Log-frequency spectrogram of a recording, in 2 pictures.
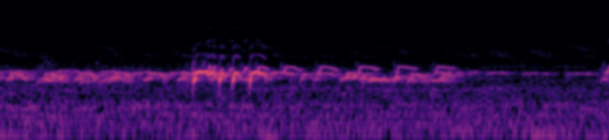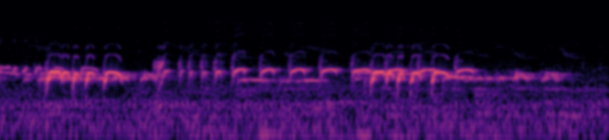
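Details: Zebra dove of local stock calling a rival: several overlapping streams of rapid cooing notes, loud hooked coos in bursts over a softer steady cooing chorus.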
